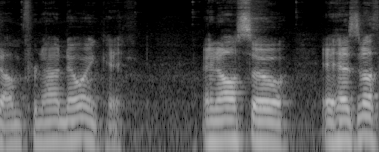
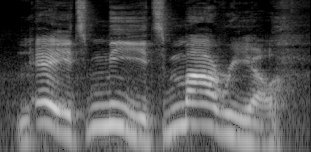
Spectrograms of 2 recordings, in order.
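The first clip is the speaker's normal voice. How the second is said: loud, swooping, exaggerated New York accent; 7 semitones higher, 6 dB louder than usual. Showing how they do their bit, exaggerated New York Mario voice. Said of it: "us doing a very exaggerated New York accent".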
